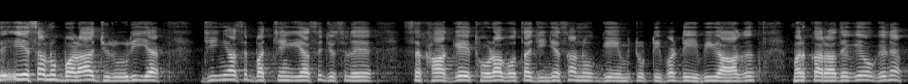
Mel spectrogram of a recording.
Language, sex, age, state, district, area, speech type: Dogri, male, 45-60, Jammu and Kashmir, Jammu, rural, spontaneous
